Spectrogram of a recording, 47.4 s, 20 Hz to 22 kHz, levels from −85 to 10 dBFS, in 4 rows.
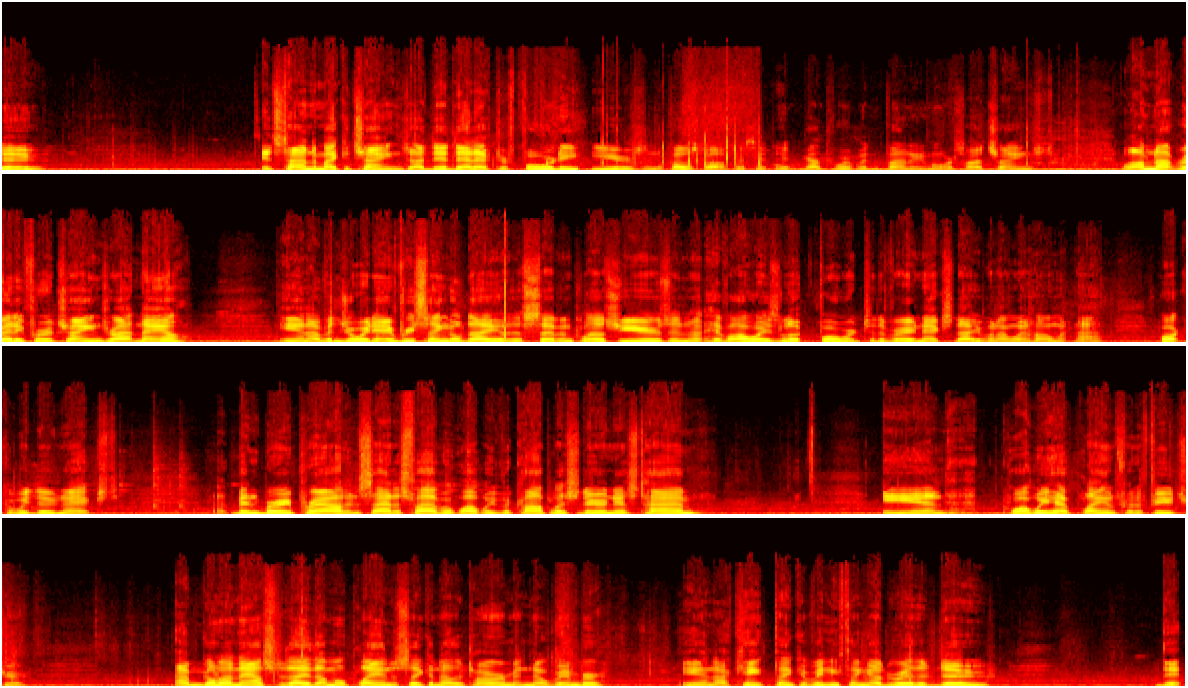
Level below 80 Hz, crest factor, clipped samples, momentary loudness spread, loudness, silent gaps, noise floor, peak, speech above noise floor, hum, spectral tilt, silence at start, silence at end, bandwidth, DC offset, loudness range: -44 dBFS; 18 dB; under 0.1%; 15 LU; -18 LUFS; none; -44 dBFS; 0 dBFS; 26 dB; none; -5 dB/octave; 0 s; 0.05 s; 17 kHz; under 0.1%; 6 LU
